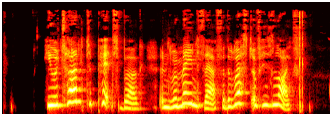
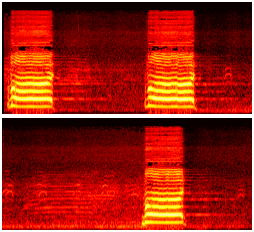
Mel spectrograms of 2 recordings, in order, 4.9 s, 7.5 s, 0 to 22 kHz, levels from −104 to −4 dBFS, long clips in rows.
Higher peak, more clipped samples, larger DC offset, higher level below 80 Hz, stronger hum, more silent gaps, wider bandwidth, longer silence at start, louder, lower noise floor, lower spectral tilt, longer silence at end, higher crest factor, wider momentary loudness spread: first, -2 dBFS vs -6 dBFS; neither; neither; about the same, -74 dBFS vs -72 dBFS; neither; neither; about the same, 17 kHz vs 15.5 kHz; first, 0.65 s vs 0.1 s; about the same, -18 LUFS vs -18 LUFS; second, -60 dBFS vs -66 dBFS; about the same, -4 dB/octave vs -3 dB/octave; second, 0.45 s vs 1.05 s; about the same, 16 dB vs 16 dB; first, 15 LU vs 9 LU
